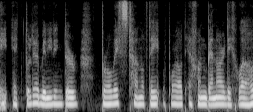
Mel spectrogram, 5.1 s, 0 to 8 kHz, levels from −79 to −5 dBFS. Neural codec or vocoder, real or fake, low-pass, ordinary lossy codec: codec, 16 kHz, 0.5 kbps, X-Codec, WavLM features, trained on Multilingual LibriSpeech; fake; none; none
